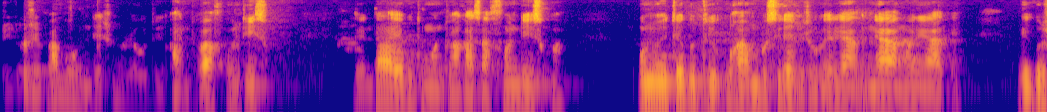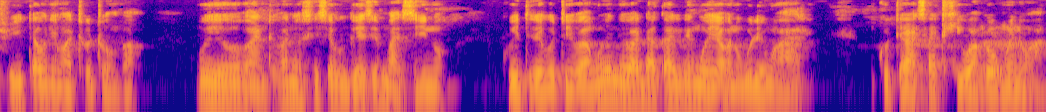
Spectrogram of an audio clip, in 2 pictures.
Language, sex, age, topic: Ndau, male, 25-35, health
